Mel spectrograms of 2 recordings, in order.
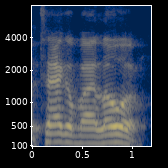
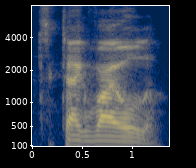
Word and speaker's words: Tagovailoa: Tua Tagovailoa. Tua. Give me Tua. Pronounce the whole name, Nick. Pronounce the whole name. Tagovailoa.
